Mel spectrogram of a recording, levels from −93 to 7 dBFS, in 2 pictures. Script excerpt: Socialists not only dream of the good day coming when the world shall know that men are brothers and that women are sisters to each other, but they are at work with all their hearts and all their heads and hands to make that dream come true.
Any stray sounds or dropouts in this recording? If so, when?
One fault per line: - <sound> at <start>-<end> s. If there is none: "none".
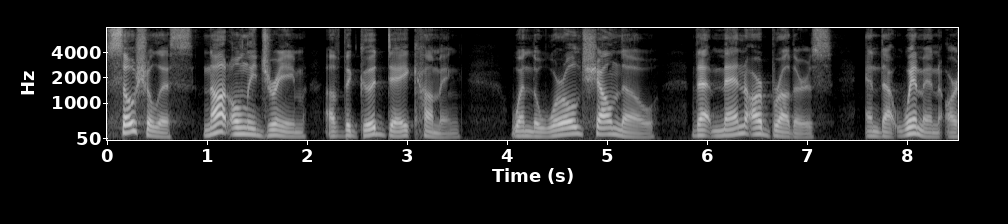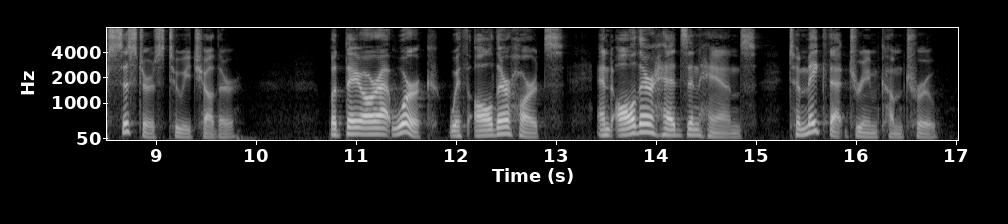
none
